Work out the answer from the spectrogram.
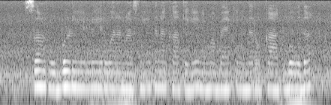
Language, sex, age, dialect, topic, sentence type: Kannada, female, 25-30, Central, banking, question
